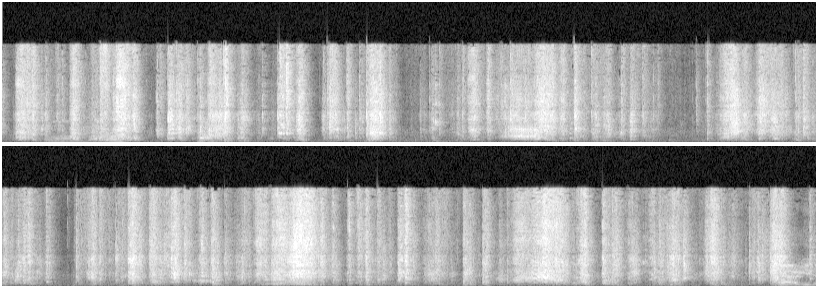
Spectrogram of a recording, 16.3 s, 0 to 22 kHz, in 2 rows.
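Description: Inflated 260 latex modelling balloons being twisted into bubbles by hand, the rubber rubbing and squeaking against itself in irregular bursts.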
